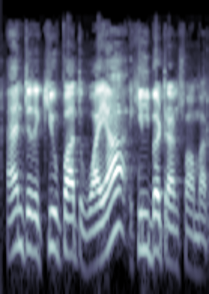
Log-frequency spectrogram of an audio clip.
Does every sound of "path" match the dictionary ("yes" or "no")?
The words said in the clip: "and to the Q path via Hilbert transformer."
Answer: no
